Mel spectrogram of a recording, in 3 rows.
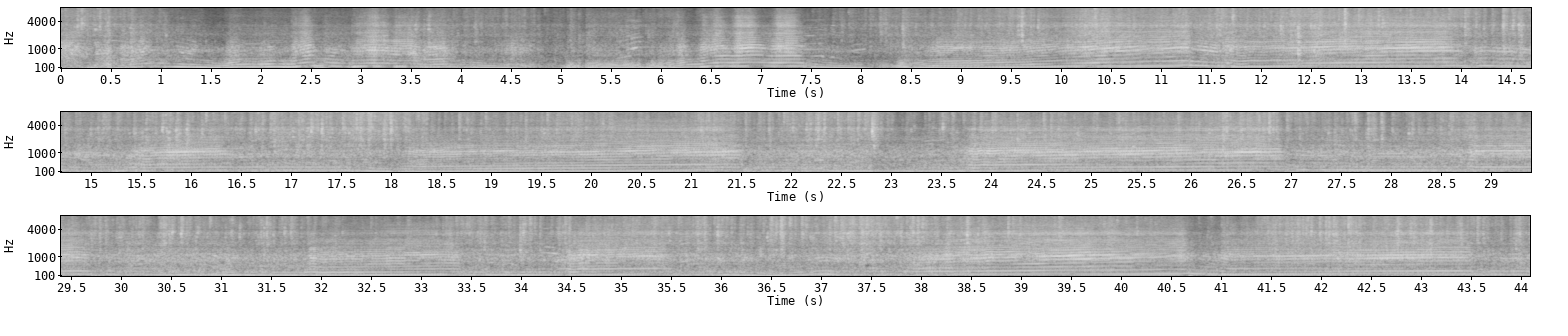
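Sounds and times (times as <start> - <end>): car engine accelerating: 0.0 - 44.0.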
